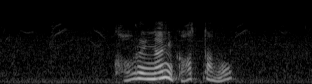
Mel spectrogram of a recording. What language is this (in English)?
Japanese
